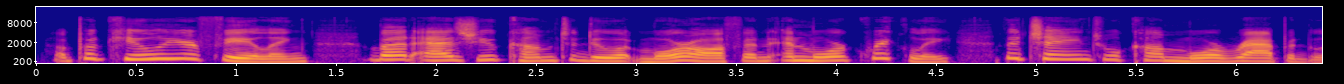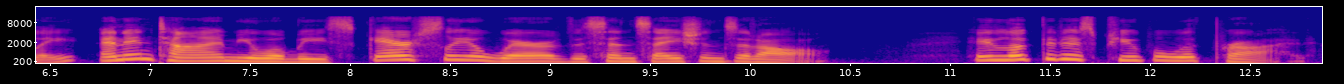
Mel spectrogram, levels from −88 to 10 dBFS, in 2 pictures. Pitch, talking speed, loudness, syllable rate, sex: 220 Hz, 190 wpm, -18 LUFS, 5.1 syllables/s, female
